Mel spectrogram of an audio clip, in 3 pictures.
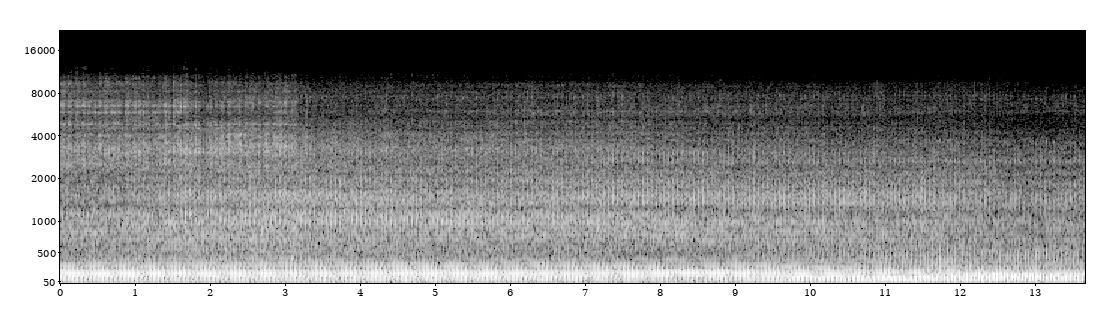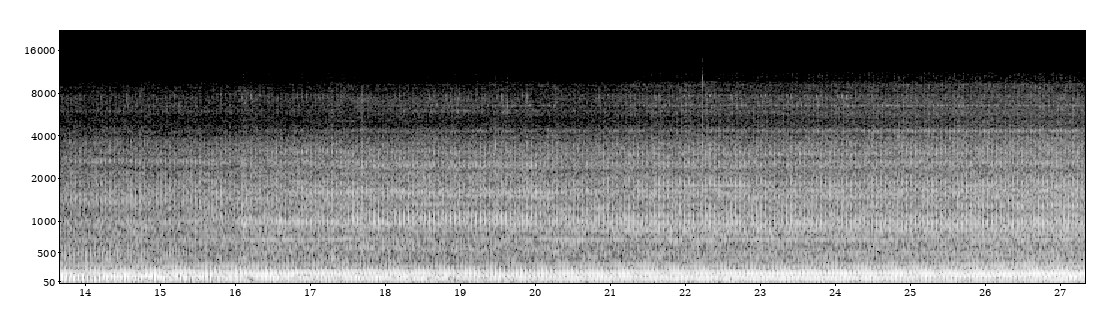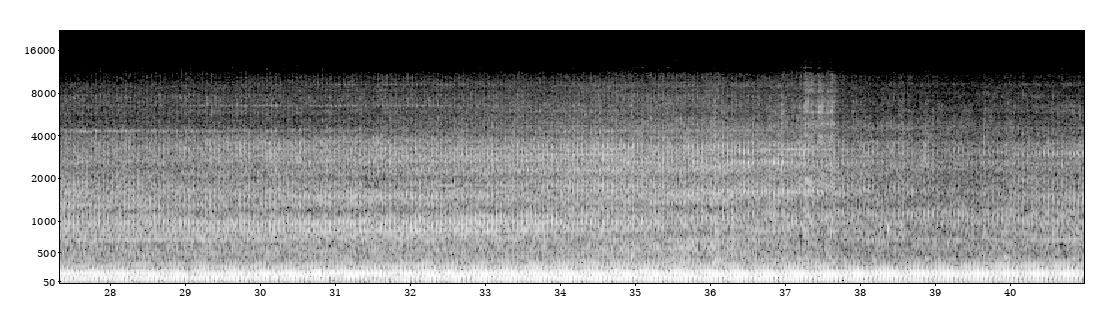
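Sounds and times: diesel engine running: 0.0 - 40.9.

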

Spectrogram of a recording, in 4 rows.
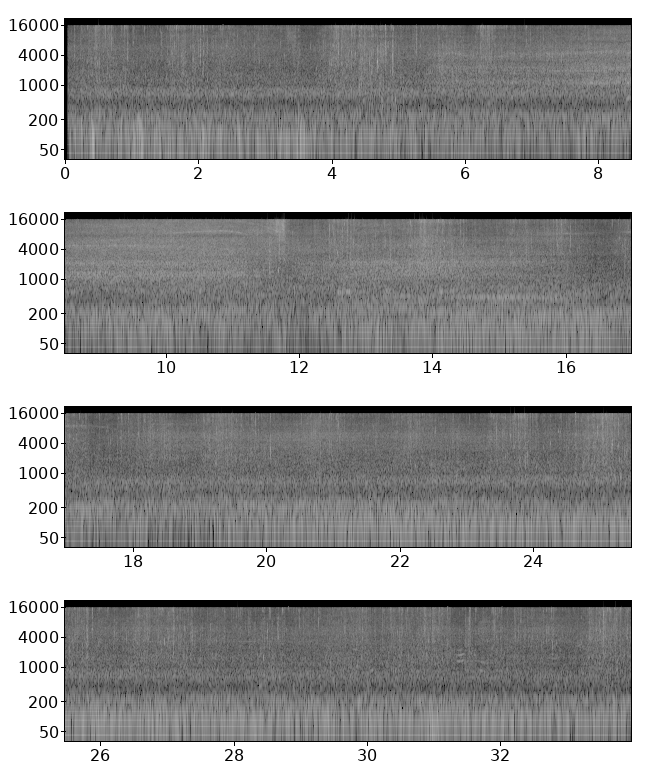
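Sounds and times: ferry engines rumbling: 5.0 - 24.6
rushing hiss of water: 5.4 - 17.3.

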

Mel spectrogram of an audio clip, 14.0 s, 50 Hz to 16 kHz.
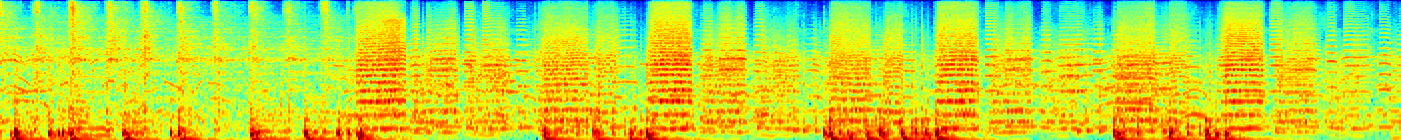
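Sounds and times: brass band long held chords: 0.0 - 14.0.

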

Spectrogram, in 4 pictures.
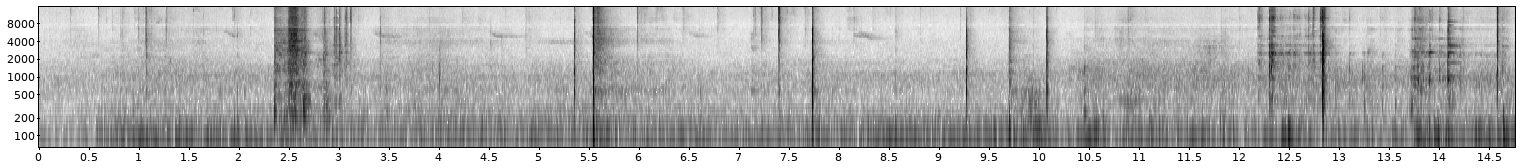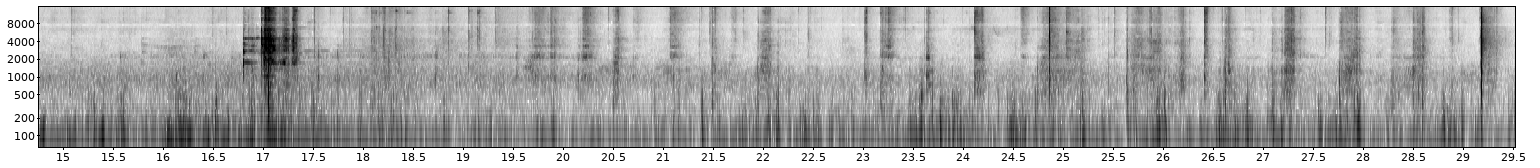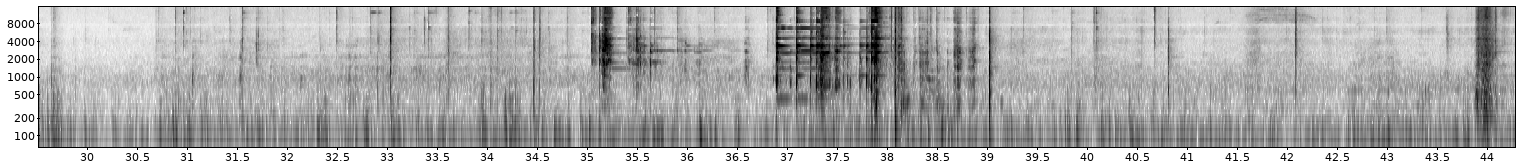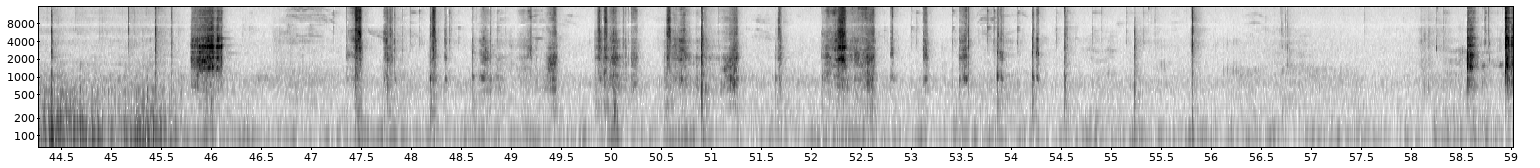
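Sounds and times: twig fire crackling: 0.0 - 59.0
metal clinking against pot: 12.2 - 14.4, 16.8 - 17.7, 36.8 - 38.9
metal lid clinking on pot: 36.9 - 38.8.

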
